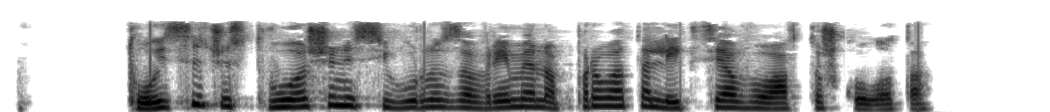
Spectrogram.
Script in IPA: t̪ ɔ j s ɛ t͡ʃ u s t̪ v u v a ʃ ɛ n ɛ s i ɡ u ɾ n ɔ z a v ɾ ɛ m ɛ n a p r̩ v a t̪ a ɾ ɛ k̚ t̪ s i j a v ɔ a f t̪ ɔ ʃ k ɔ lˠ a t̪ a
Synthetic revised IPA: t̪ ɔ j s ɛ t͡ʃ u s t̪ v u v a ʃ ɛ n ɛ s i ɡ u ɾ n ɔ z a v ɾ ɛ m ɛ n a p r̩ v a t̪ a l ɛ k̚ t̪ s i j a v ɔ a f t̪ ɔ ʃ k ɔ lˠ a t̪ a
